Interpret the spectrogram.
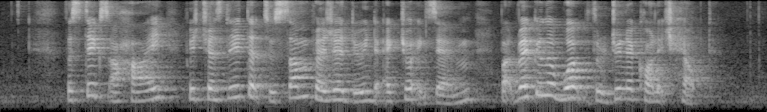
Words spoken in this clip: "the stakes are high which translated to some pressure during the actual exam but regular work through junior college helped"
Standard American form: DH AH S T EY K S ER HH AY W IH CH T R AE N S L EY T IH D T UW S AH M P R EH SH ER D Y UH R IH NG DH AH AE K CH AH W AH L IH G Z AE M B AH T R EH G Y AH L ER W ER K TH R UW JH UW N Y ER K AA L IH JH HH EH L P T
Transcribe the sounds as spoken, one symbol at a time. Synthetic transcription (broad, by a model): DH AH S T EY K S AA HH AY W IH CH T R AE N S L EY T IH D T UW S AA M P L EH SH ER D Y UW IH NG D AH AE K CH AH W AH L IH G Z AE M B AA T R EH G Y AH L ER W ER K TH R UW JH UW N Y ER K AA L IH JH HH EH L P T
